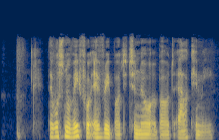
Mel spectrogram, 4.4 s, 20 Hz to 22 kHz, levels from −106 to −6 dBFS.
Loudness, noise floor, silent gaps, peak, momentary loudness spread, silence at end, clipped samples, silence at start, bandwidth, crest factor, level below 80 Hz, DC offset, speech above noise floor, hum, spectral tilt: -21 LUFS; -47 dBFS; none; -2 dBFS; 16 LU; 0.15 s; under 0.1%; 0.35 s; 7.8 kHz; 20 dB; -58 dBFS; under 0.1%; 26 dB; none; -5.5 dB/octave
